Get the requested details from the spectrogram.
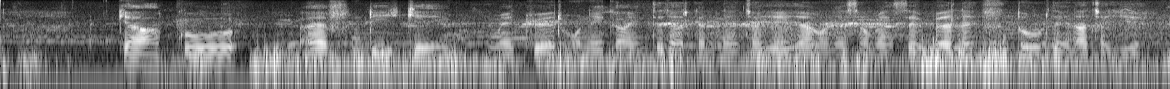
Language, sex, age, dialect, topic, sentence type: Hindi, male, 18-24, Hindustani Malvi Khadi Boli, banking, question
